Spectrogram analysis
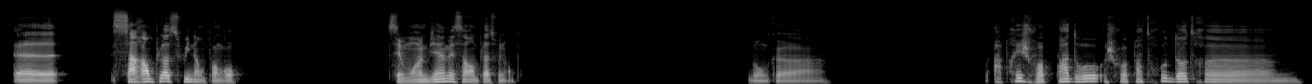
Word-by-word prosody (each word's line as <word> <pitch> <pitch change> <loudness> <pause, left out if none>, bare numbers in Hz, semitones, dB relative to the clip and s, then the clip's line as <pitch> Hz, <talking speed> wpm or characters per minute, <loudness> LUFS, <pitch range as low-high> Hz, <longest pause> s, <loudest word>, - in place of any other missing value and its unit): Heu, 95 -2 +4 0.5
ça - - +5
remplace 135 +4 +4
Winamp, 115 -6 -1
en 95 - +1
gros. 90 0 -4 1.4
C'est 100 - -1
moins 100 +3 +1
bien, 125 +5 +3
mais 135 -2 +2
ça 120 -2 0
remplace 105 -2 0
Winamp. - - -7 2.3
Donc 85 -1 -7
heu 80 -1 -5 1.7
Après, 150 - -2
je 120 - -2
vois 105 -1 -1
pas 130 +1 +3
do 135 +2 +2
je - - -3
vois 105 - -2
pas 120 - -3
trop 150 +4 -5
d'autres, 130 -3 -1
hem 100 -3 -3
105 Hz, 120 wpm, -26 LUFS, 95-125 Hz, 2.3 s, ça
